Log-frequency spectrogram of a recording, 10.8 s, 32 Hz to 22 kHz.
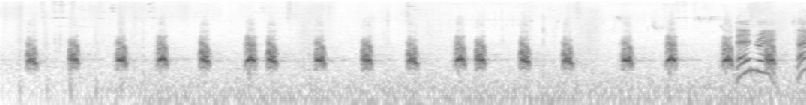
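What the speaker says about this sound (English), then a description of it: "Call off that mutt of yours!" A dog barks repeatedly in the medieval role-playing video game Kingdom Come: Deliverance 2, with steady evenly spaced woofs close by, ending in a few rapid yips and whines.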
